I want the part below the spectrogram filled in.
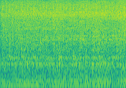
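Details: Renault Twingo after a no-start apparently traced to a tripped inertia fuel-pump cut-off switch; steady even idle hum, no misses, knocks or surges, running cleanly; normal idle.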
